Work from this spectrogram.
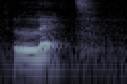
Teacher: In my accent, which is again not far off RP, what I have is what's called a complementary distribution, where one sound exists in one position and another sound exists in another position. So at the syllable onset, at the start of a syllable, I'll use a L sound, which I think is post-alveolar in my case.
